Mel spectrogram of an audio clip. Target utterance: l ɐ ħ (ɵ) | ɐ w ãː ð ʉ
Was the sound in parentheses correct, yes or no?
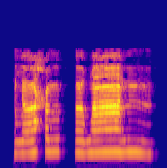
yes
